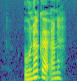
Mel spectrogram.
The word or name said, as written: undergørende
